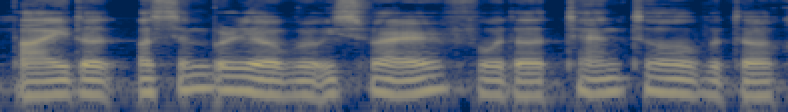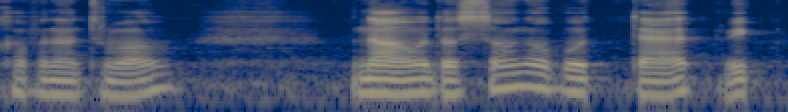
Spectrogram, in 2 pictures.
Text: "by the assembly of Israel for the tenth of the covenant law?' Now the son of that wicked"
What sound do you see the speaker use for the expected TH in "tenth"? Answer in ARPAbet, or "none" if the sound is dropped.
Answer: T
